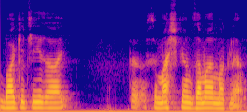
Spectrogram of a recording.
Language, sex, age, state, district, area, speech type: Kashmiri, male, 30-45, Jammu and Kashmir, Bandipora, rural, spontaneous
